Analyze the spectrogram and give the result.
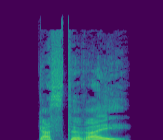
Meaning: banquet, feast, where many guests come to be served food
- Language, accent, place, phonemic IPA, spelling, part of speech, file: German, Germany, Berlin, /ɡastəˈraɪ̯/, Gasterei, noun, De-Gasterei.ogg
